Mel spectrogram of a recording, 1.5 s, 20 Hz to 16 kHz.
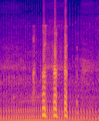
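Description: A Honda Monkey 125 motorcycle on an off-road trail gives three quick, punchy engine blips in a row over a steady low running hum.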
